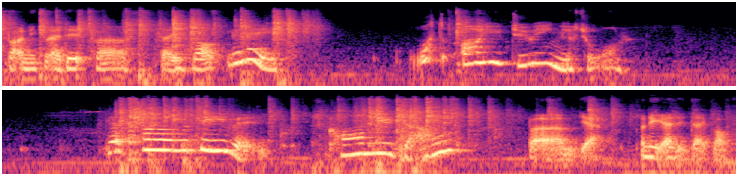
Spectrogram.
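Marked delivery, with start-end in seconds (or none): 2.3-11.9 high, slow cooing to the pet; soothing pet talk. Real, not acted. Fussing over Lily to settle her, high slow coo.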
